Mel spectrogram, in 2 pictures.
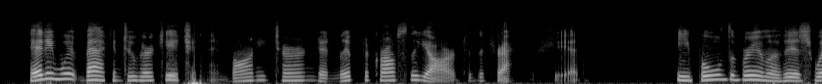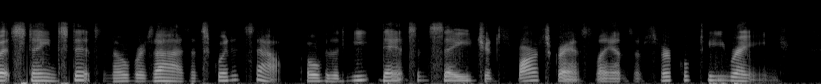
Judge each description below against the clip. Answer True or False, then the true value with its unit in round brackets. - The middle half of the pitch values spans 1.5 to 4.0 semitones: False (4.4 semitones)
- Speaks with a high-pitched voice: False (175 Hz)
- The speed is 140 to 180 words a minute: True (165 wpm)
